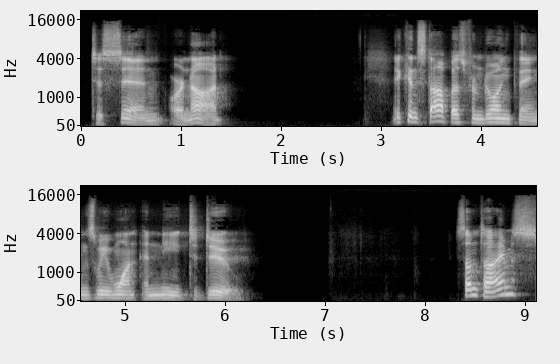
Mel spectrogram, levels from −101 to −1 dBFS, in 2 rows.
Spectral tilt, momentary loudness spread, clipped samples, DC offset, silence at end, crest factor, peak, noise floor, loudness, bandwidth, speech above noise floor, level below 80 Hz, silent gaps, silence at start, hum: -3 dB/octave; 8 LU; under 0.1%; under 0.1%; 0 s; 22 dB; -2 dBFS; -84 dBFS; -21 LUFS; 16 kHz; 63 dB; -66 dBFS; 6.43-6.47 s, 6.53-6.77 s; 0.1 s; none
